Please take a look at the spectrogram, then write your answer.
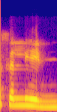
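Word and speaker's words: Shilin: Bacanya Selin.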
